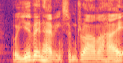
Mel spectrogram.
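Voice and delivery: ordinary talk, nothing marked

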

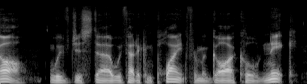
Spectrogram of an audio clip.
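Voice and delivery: normal talking voice

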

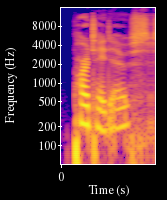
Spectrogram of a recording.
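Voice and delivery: put-on parte dos, American accent.

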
